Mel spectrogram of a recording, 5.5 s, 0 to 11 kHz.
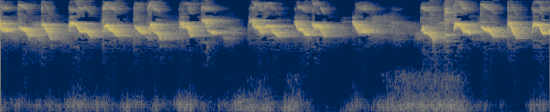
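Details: Captive Oriental white-eye in tiong aw song, January 25 2022: rapid sequences of shrill descending warbled notes delivered in energetic bursts with only a brief pause midway.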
